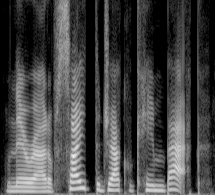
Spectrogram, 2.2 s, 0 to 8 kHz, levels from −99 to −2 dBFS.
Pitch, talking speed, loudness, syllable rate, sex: 205 Hz, 280 wpm, -20 LUFS, 6.4 syllables/s, female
